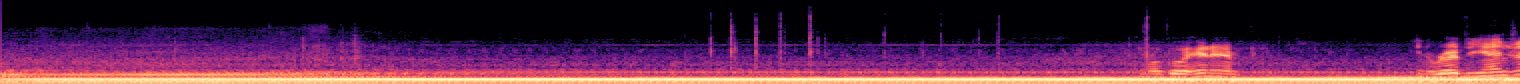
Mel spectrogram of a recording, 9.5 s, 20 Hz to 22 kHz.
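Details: 2016 Dodge Challenger 3.6L, towed in crank-no-start, faulty fuel pump diagnosed: engine runs smooth and steady with deep even note, picking up cleanly in quick blips; healthy running.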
